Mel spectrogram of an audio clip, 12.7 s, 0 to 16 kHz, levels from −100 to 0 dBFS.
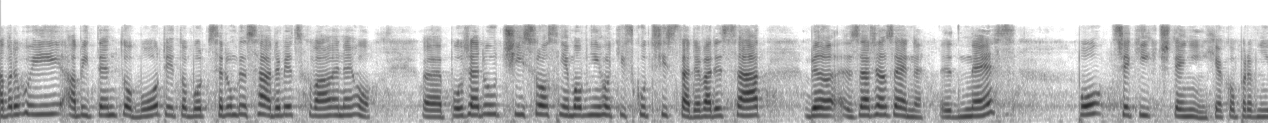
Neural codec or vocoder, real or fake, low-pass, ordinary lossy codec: codec, 16 kHz, 4.8 kbps, FACodec; fake; 7.2 kHz; MP3, 64 kbps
